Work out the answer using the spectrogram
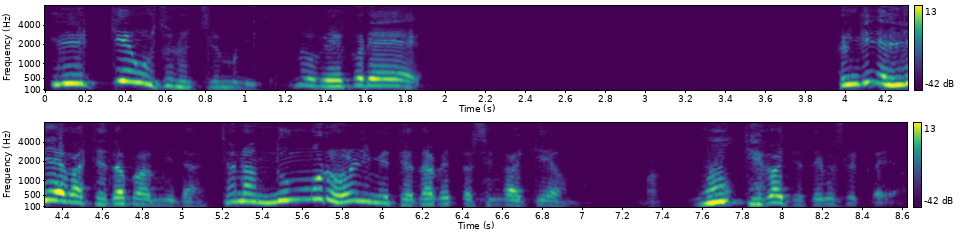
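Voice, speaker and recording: Fast-talking, high-voiced male preacher. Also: no echo, clean studio sound. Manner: animated, acts out the scripture figures. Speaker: pastor. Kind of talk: sermon. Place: church.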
